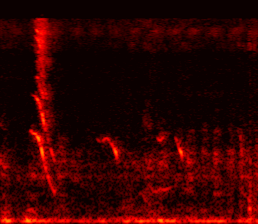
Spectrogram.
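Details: One-day-old Golden Retriever puppies from a litter of nine in Naju, Nampyeong-eup, Korea. One sharp squeal falls steeply in pitch, followed by a few faint, short chirps over low background rumble.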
